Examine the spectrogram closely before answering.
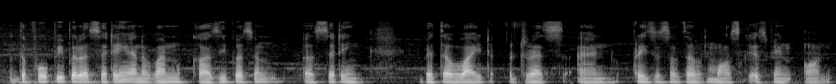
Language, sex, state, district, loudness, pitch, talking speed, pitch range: English, male, Karnataka, Bangalore, -20 LUFS, 100 Hz, 170 wpm, 95-105 Hz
